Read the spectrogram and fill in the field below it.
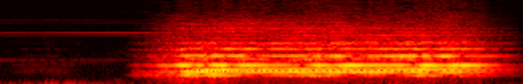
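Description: A phone's emergency flash flood alert tone blares, a harsh, buzzy, steady electronic drone that swells in and holds loud for over a second before cutting off, with no talking.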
